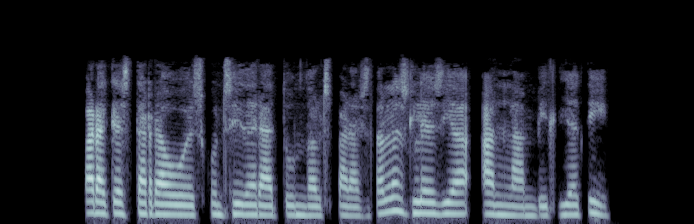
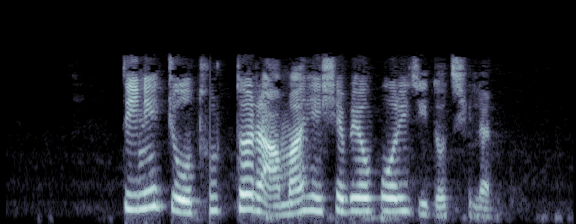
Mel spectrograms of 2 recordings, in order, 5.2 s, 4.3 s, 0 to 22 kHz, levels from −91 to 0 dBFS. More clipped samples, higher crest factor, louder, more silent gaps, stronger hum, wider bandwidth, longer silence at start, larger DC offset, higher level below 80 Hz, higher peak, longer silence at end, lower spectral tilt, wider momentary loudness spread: neither; about the same, 22 dB vs 18 dB; second, -23 LUFS vs -17 LUFS; first, 3.54-3.60 s vs none; neither; about the same, 8 kHz vs 8.2 kHz; second, 0.65 s vs 0.9 s; neither; about the same, -62 dBFS vs -60 dBFS; about the same, -2 dBFS vs -2 dBFS; about the same, 0.65 s vs 0.65 s; first, -5 dB/octave vs -3 dB/octave; second, 8 LU vs 13 LU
